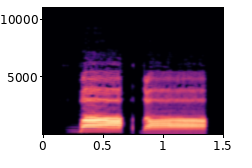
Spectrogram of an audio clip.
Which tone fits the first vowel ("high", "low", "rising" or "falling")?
high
